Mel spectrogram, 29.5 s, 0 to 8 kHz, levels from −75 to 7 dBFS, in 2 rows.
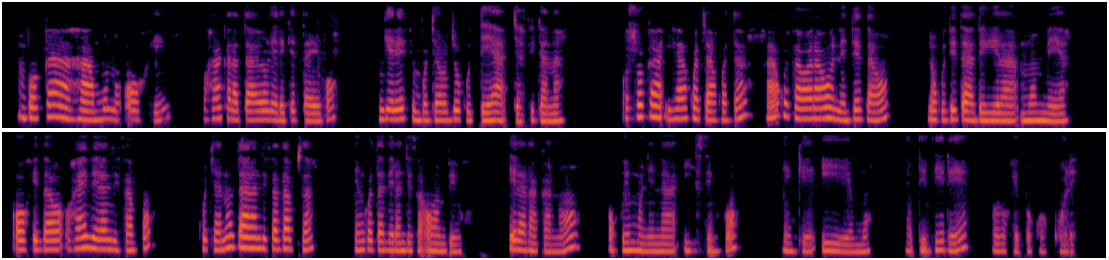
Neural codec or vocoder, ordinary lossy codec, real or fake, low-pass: none; AAC, 32 kbps; real; 7.2 kHz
